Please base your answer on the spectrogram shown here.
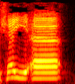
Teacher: فأبدلنا التنوين ألفا، لا نزيد على حركتين، إن زدنا على ذلك فإنه يكون لحنا. · Term: مد عوض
